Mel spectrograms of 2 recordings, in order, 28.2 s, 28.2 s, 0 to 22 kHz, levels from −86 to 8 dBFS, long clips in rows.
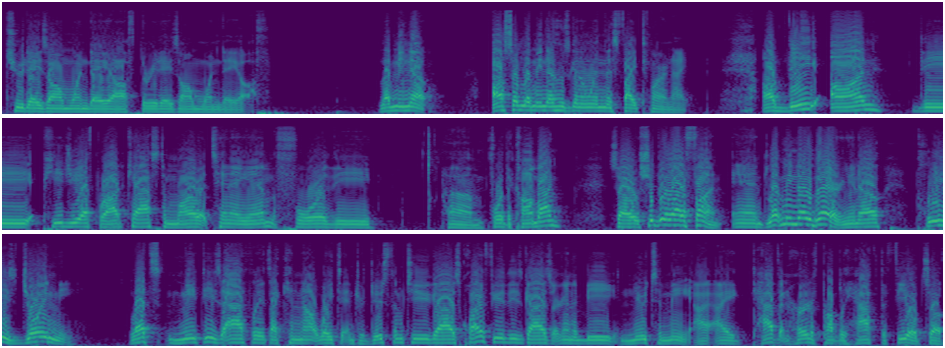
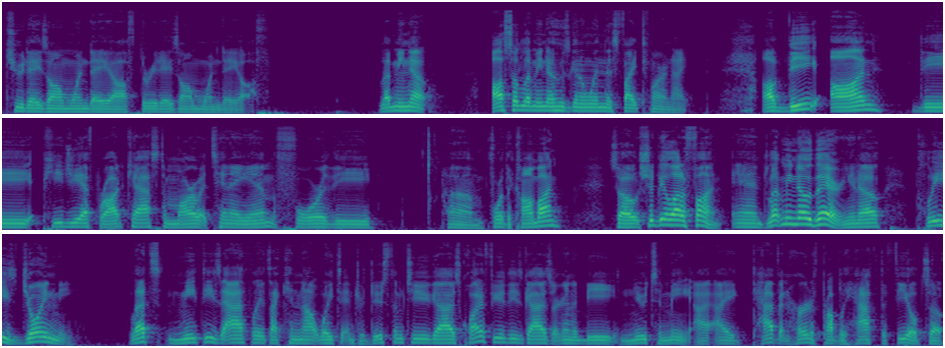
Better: second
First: distortion; heavy; 13% of the sound clipped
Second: none

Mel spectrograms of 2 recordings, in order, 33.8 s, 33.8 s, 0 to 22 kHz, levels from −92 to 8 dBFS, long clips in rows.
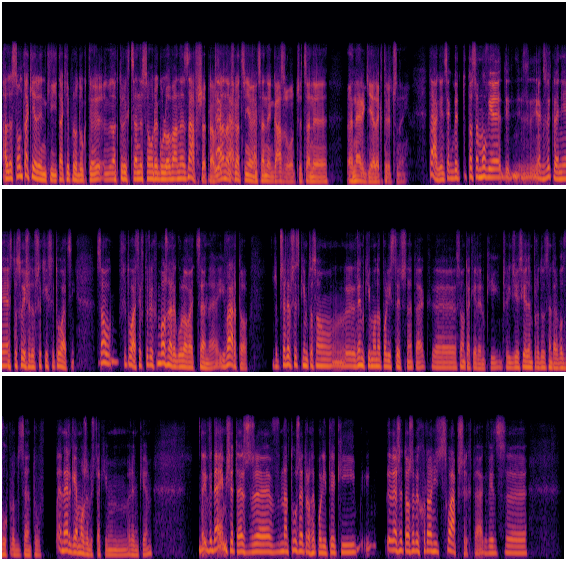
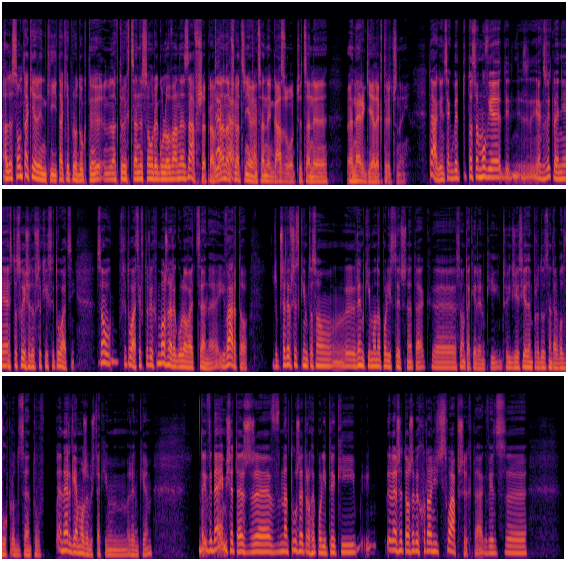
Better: second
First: garbled, watery; slightly; nothing above 8 kHz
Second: none

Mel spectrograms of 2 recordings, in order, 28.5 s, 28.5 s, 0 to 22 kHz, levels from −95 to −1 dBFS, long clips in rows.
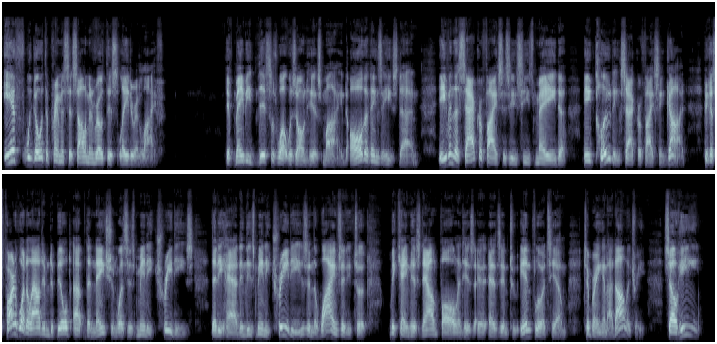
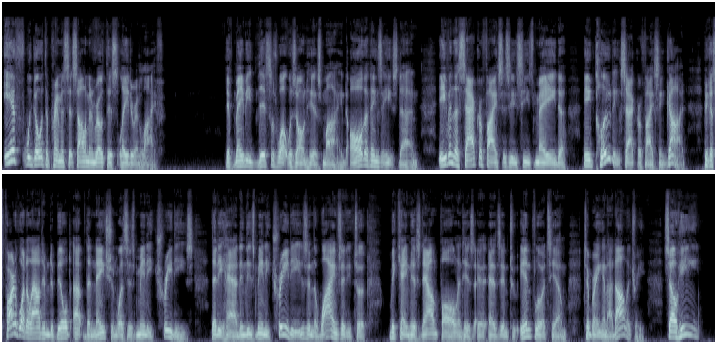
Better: second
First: thin; somewhat; fading below 300 Hz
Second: none

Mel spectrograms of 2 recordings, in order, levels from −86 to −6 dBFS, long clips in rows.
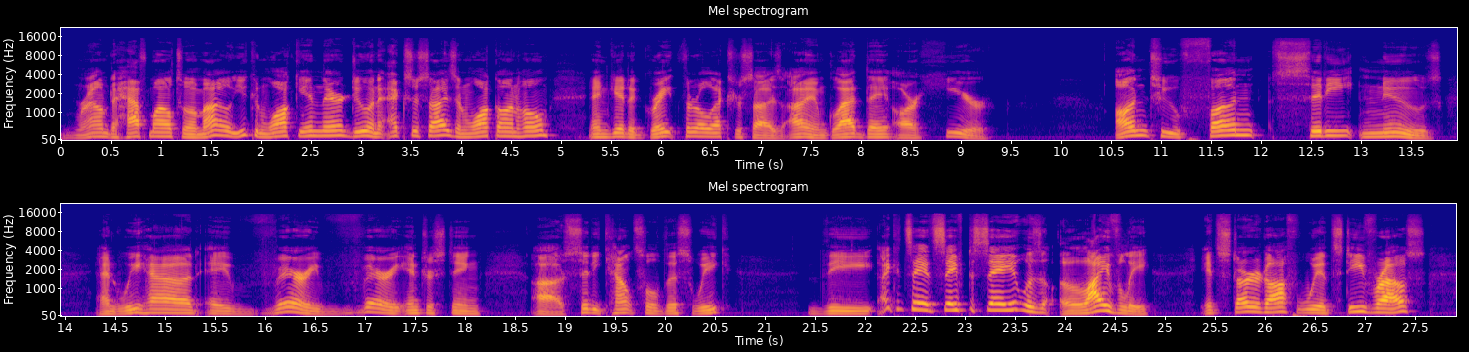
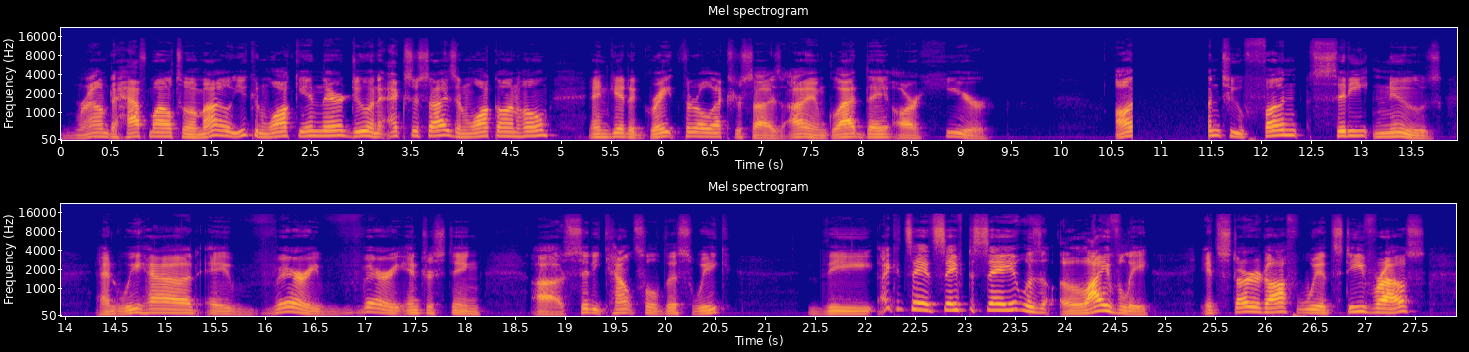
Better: first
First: none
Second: audio freezing; at 11 s for 1 s

